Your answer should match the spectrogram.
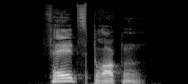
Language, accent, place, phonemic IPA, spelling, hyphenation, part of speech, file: German, Germany, Berlin, /ˈfɛlsˌbʁɔkn̩/, Felsbrocken, Fels‧bro‧cken, noun, De-Felsbrocken.ogg
- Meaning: boulder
